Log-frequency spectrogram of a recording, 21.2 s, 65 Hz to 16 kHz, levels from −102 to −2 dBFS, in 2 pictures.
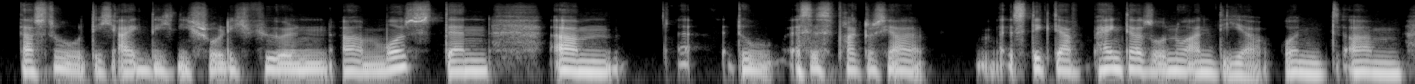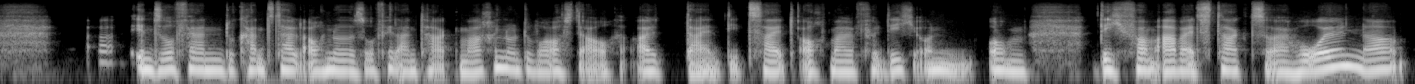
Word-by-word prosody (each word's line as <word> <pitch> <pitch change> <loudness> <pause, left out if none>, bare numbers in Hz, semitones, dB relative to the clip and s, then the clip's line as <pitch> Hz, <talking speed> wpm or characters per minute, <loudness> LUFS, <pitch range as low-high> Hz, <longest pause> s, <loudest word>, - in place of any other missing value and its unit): dass 155 -2 +1
du 85 -4 -1
dich 145 - -6
eigentlich 155 0 -1
nicht 145 - -3
schuldig 160 -4 -2
fühlen, 85 0 +1
ähm, 155 - 0
musst, 190 - +1
denn, 155 +1 +2 0.5
ähm, 155 +2 +4 0.4
äh - - -10 0.4
du 80 -2 -2
es - - -2
ist - - -2
praktisch 165 -3 -3
ja 155 -1 -1 0.6
es - - -1
liegt 180 -1 0
ja 160 -2 +2
hängt 180 +1 +2
ja 170 -1 +3
so 155 - -2
nur 160 -1 +1
an 145 0 0
dir 125 -1 -4
und, 135 -2 -1
ähm, 140 -2 0 0.8
äh, 275 - -7
insofern 170 -1 +2
du 160 - -4
kannst 165 +1 -2
halt 165 -1 +1
auch 150 - +1
nur 155 -2 +2
so 155 +3 -3
viel 180 +5 -3
am 150 0 -1
Tag - - -4
machen 150 +7 +2
und 165 -2 -1
du 160 - -3
brauchst 145 -1 -2
ja - - 0
auch 140 - -3
all 150 0 +1 0.2
dei - - +1
die - - -7
Zeit 145 -2 0
auch 145 -2 -1
mal 150 -1 +1
für 165 +4 -4
dich, 160 -1 -3
un 80 - 0
um 160 -4 +2 0.5
dich 155 -1 +2
vom 170 -2 +2
Arbeitstag 155 0 +2
zu - - -1
erholen, 170 +9 +5
ne? 175 +1 +2
155 Hz, 170 wpm, -26 LUFS, 145-165 Hz, 0.8 s, erholen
